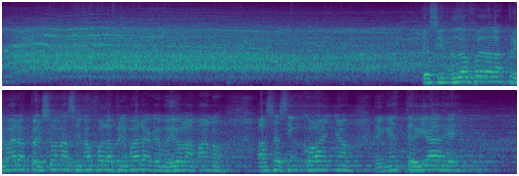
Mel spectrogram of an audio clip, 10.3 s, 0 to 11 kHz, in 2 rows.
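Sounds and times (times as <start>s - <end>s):
large concert crowd in Puerto Rico cheering and applauding: 0.0s - 5.7s
speech: 4.2s - 10.1s.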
